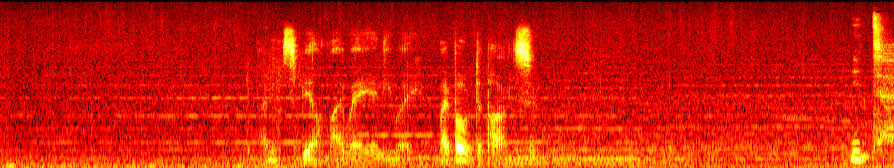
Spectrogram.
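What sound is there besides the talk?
rain falling on surfaces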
